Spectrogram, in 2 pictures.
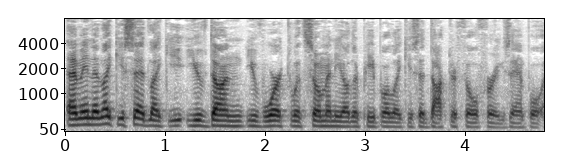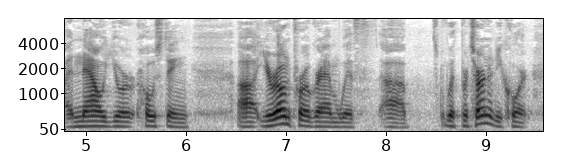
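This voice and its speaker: A man's voice: mid-range voice, a little fast, no room sound. A man interviewing a guest for a radio show, asking eager, rambling questions with fillers.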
